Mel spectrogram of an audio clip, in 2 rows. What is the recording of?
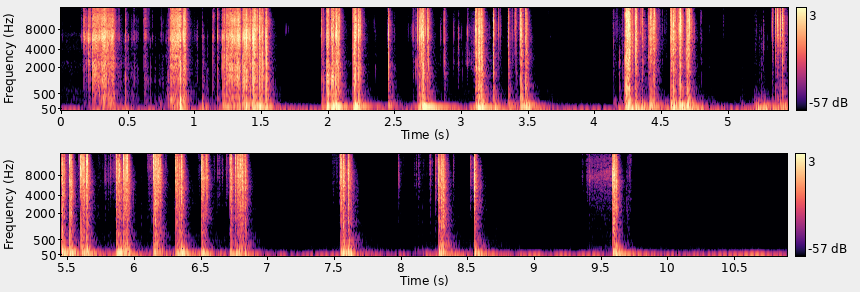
Unwinding scotch-tape. You could hear the crackle and low-frequency sound of the tape vibrations.
Mic: Pro Audio VT-7
ADC: M-Audio Fast Track Ultra 8R
scotch-tape, unwind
